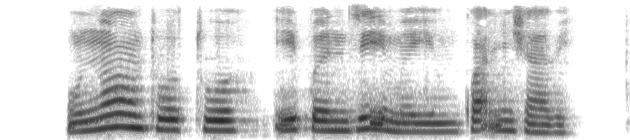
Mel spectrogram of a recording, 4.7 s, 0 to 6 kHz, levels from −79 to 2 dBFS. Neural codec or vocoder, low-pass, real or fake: none; 5.4 kHz; real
